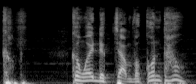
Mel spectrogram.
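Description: A man voicing a grief-crazed older mother who wails and raves in a high, cracking voice. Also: a little fast, darkish tone, husky, faint music behind. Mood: frantic.

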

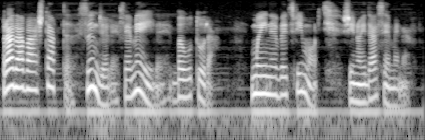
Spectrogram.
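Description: A woman's voice: fairly low pitch, expressive, vocal fry, pushed and bright, no echo, exaggerated voice. A woman reading the part of a fatalistic male foreign legionnaire giving a declamatory speech.

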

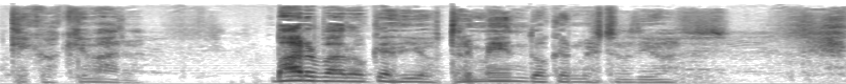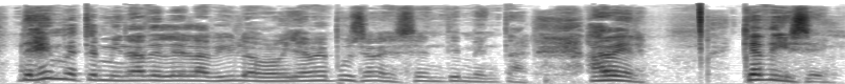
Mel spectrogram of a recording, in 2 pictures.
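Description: A man preaching a lively, joking sermon, moving from hushed asides to shouted exclamations. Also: sits high, normal speed, gravelly, breathy edge. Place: church.

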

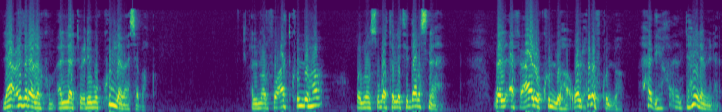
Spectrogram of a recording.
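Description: A man's voice: fairly high pitch, expressive, quick pace, darkish tone, husky, low-quality recording. A man teaching an Arabic grammar lesson, explaining patiently step by step and lifting his voice on each example sentence.

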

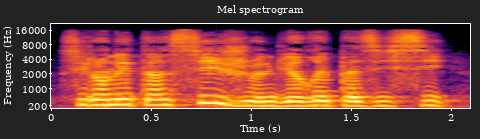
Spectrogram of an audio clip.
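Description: A woman voicing an impulsive, affectionate teenage girl who asks eager, excited questions, in an audiobook. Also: mid-range voice, brisk, voice pushed up, lightly acted. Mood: indignant. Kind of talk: audiobook character reading.

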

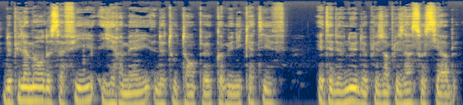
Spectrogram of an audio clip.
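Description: A man narrating a novel aloud in a measured, even reading. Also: fairly low pitch, husky. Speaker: audiobook narrator.

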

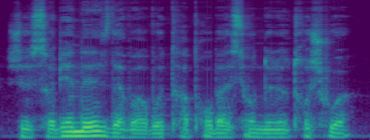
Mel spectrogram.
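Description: Guy doing scheming vicar's wife mum, eager, coaxing, husky dark voice, audiobook. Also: low voice, steady tone, moderate pace. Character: scheming middle-aged mother, vicar's wife. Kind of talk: audiobook reading.

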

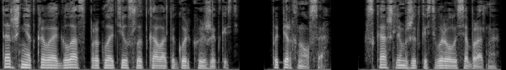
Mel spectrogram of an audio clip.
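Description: A man narrating an audiobook in a measured, dramatic way. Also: deep voice, dry recording, studio quality.

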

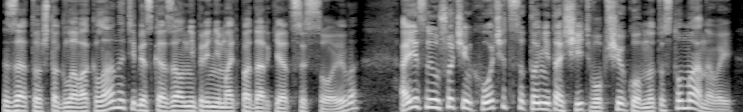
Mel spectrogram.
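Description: A man voicing a calm, stern young woman who lectures her sister sharply. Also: medium pitch, quick pace, no echo, studio quality, natural voice.

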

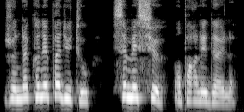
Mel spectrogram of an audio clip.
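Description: Reserved young country gentleman voiced by a woman, curt replies, mellow, dry. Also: a little high, lively intonation, moderate pace, no echo, lightly acted.

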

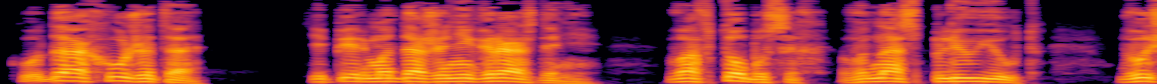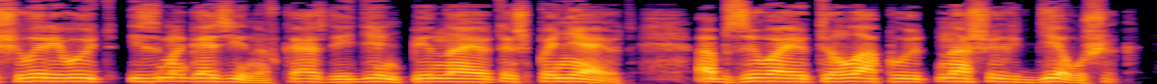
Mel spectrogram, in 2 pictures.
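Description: A man reading an audiobook, voicing a hot-headed, bitter teenage boy in loud angry tirades. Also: lowish voice, measured pace, no room sound, studio quality. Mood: furious.

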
